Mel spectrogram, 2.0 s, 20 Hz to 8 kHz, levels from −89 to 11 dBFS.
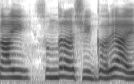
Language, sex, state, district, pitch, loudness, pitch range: Marathi, female, Maharashtra, Solapur, 270 Hz, -15 LUFS, 245-275 Hz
